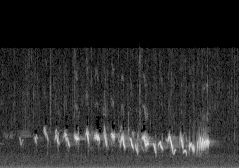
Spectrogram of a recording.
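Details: House finch (Haemorhous mexicanus) song: a loud, fast cascade of about twenty warbled notes, rising and falling in pitch, ending with a buzzy downward slur.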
